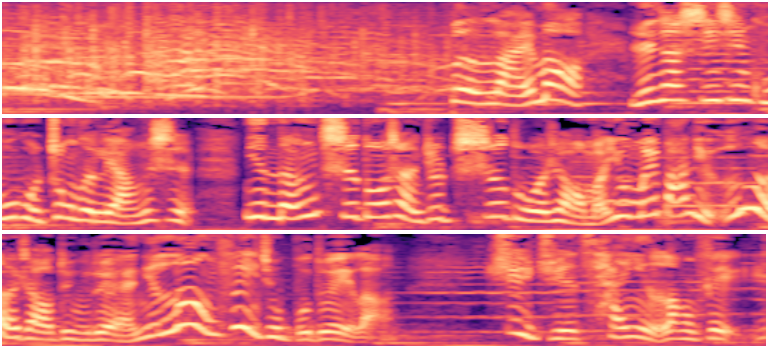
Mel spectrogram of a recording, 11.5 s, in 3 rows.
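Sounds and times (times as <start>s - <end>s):
applause: 0.0s - 2.7s
speech: 2.5s - 11.4s.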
